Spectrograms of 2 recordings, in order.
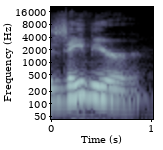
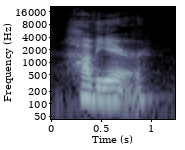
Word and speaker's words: Javier: I like to say Xavier Becerra. – Yeah. – But apparently it's Javier.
